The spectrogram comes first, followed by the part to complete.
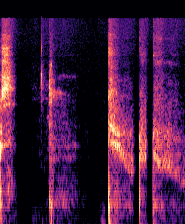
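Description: A quiet pause with a few faint clicks and a soft, breathy exhale close to the microphone, fading out near the end.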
